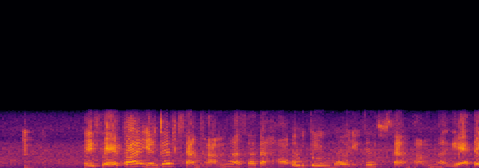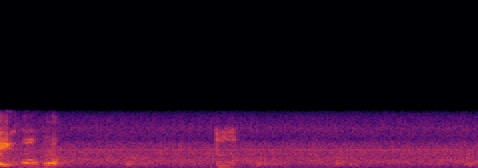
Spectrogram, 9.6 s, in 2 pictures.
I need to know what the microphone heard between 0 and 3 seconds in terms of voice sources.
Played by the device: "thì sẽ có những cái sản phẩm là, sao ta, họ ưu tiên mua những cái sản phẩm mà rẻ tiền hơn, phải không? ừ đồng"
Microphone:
echo only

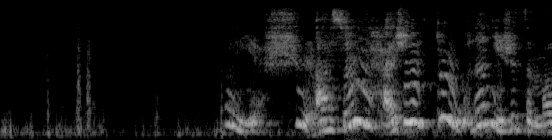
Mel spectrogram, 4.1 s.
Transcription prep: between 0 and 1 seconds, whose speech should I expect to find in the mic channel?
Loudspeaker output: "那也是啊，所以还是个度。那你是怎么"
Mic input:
neither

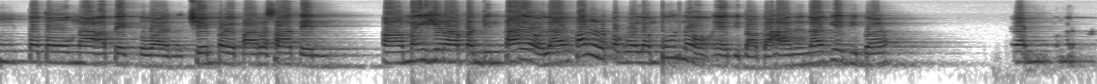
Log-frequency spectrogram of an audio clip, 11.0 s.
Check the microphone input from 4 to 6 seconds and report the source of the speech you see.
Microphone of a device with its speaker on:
echo only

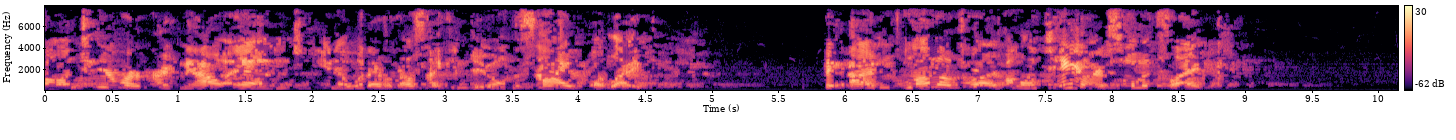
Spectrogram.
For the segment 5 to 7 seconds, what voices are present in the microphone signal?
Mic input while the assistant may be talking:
echo only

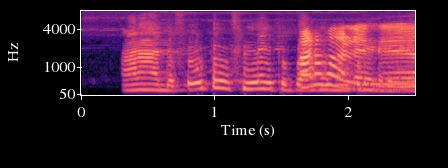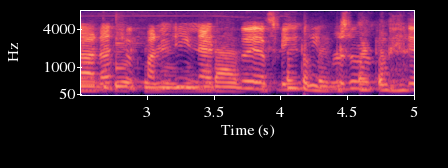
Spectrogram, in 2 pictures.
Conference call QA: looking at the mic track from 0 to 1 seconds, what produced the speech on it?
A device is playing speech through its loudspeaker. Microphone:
echo only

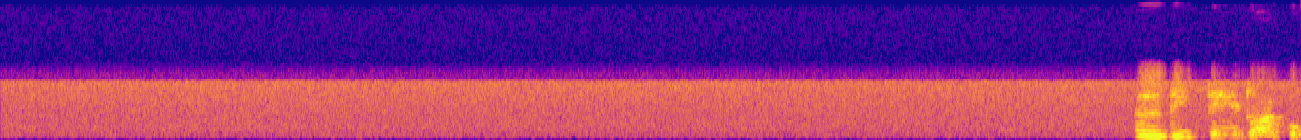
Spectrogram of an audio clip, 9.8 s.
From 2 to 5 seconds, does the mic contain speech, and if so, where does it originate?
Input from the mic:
neither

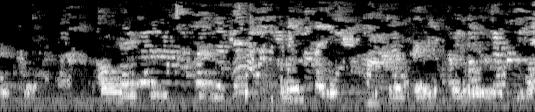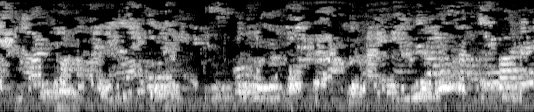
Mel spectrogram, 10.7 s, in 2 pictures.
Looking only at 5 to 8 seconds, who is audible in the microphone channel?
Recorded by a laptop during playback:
echo only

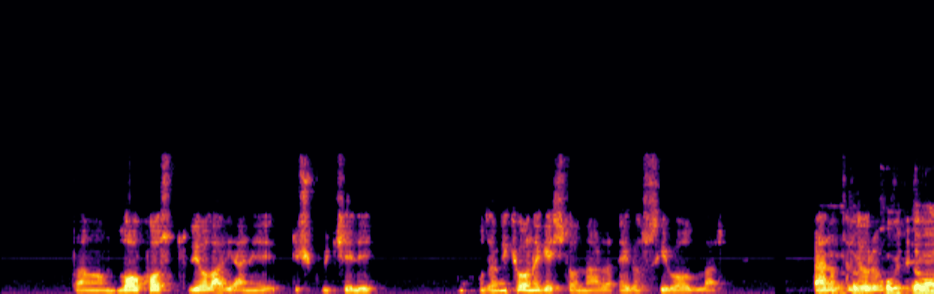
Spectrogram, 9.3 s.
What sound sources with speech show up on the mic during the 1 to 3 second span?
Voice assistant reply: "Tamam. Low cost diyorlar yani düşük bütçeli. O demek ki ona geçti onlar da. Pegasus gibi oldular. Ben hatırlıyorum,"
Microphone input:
echo only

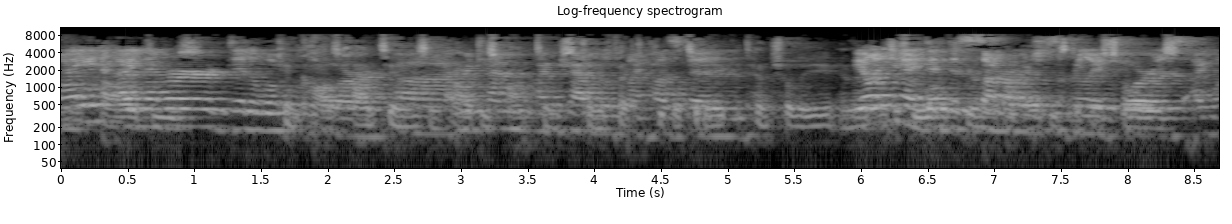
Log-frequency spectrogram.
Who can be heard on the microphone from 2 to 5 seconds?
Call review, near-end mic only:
both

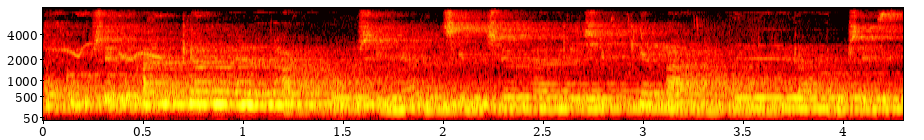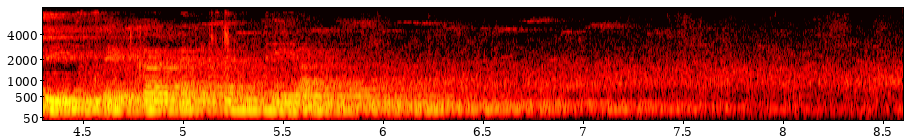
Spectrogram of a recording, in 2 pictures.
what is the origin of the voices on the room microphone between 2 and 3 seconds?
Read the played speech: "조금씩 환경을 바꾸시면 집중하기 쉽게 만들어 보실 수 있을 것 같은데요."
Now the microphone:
echo only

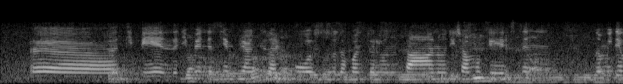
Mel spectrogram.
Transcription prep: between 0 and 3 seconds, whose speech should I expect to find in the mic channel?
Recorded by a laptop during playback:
both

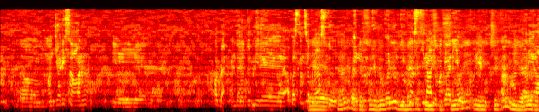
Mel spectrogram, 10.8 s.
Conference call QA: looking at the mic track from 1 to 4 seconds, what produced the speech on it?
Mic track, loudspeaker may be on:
echo only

